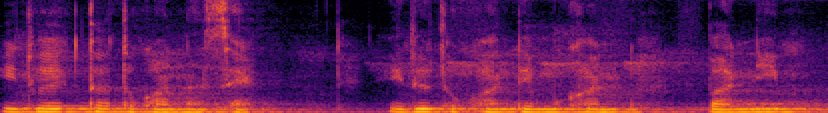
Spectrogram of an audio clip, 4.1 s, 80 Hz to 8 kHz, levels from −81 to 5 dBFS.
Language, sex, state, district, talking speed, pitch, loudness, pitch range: Nagamese, female, Nagaland, Dimapur, 130 wpm, 195 Hz, -16 LUFS, 185-200 Hz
